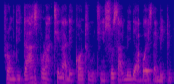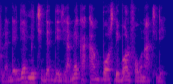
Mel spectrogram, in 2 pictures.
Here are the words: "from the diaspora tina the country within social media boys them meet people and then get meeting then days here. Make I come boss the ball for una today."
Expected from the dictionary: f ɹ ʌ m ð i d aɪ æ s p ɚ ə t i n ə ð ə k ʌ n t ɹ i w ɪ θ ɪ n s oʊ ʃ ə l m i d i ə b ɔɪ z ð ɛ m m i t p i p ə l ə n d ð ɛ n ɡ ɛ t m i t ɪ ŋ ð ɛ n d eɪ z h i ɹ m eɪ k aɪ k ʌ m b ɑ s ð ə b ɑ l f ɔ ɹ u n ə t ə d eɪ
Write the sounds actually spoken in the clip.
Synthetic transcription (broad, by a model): f ɹ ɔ m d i d aɪ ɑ s p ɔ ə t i n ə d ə k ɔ n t ɹ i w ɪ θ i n s oʊ ʃ ə l m i d i ə b ɔɪ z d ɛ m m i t p i p ə l ə n d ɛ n ɡ ɛ t m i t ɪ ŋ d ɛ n d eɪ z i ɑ m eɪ k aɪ k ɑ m b ɑ s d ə b ɑ l f ɔ w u n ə t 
